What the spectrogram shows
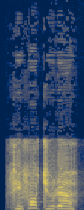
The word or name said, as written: Fifo Chura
